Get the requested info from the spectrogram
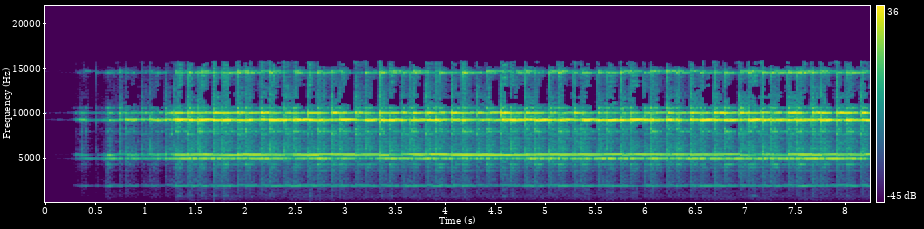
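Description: Altar bells (a cluster of small Sanctus bells) shaken in a rapid, continuous jingle. They start a moment in and swell to full loudness within about a second. They mark the blessing with the monstrance at Benediction.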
